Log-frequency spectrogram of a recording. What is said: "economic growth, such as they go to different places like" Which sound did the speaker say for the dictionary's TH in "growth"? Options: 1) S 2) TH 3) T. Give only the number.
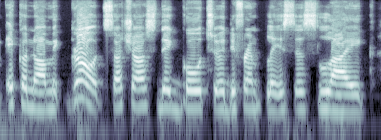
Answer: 3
